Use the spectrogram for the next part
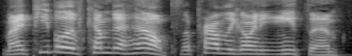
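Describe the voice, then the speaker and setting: Man reading a smitten merman from a romance game, high, mock-tender. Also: expressive, fast talker, bright, forceful tone. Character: smitten merman lover, gentle and possessive.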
